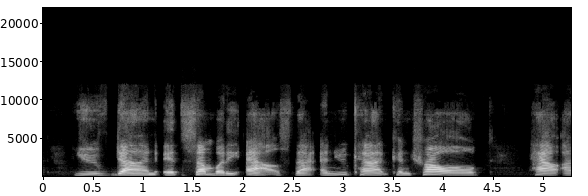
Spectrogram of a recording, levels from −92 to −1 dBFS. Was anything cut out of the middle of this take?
no; 0 cuts

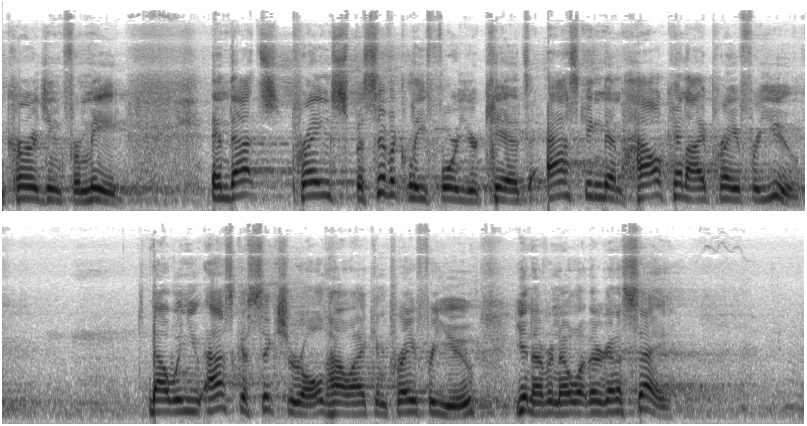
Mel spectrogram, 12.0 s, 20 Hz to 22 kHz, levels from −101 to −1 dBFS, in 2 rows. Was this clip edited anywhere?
no; 0 cuts

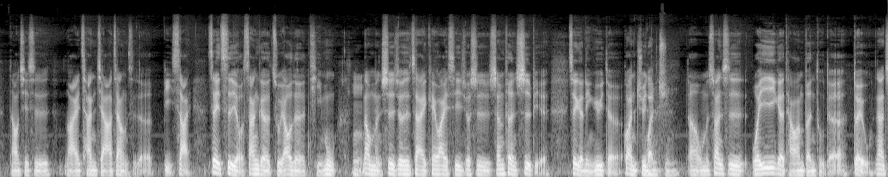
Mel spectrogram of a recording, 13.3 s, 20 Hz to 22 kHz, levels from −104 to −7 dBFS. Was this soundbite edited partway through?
no; 0 cuts

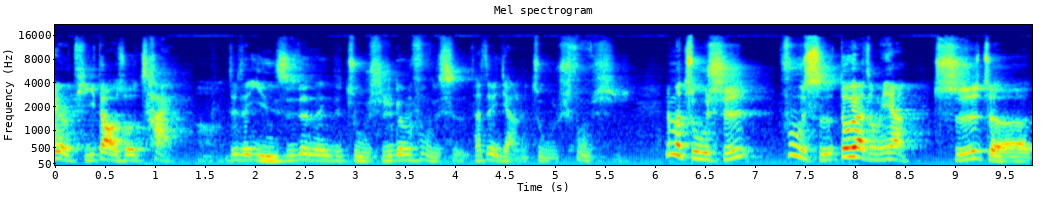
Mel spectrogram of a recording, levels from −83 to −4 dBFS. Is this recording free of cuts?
no; 4 cuts; at 1.4 s, 5.8 s, 7.2 s, 8.8 s

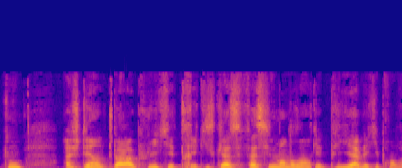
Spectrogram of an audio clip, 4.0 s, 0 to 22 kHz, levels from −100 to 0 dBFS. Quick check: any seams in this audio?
yes; 3 cuts; at 1.1 s, 1.9 s, 3.1 s

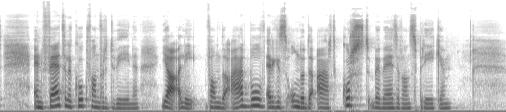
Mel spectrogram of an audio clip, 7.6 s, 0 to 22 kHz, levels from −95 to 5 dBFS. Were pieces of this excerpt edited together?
yes; 2 cuts; at 1.5 s, 3.9 s

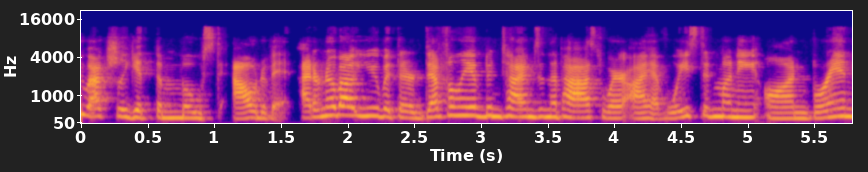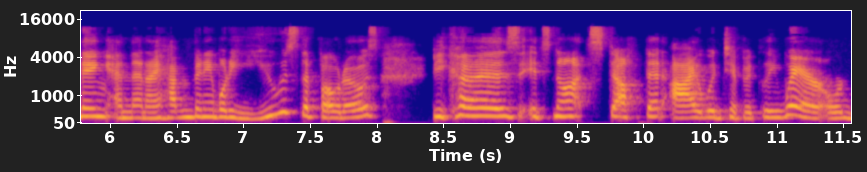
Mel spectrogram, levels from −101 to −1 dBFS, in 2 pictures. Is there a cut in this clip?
no; 0 cuts

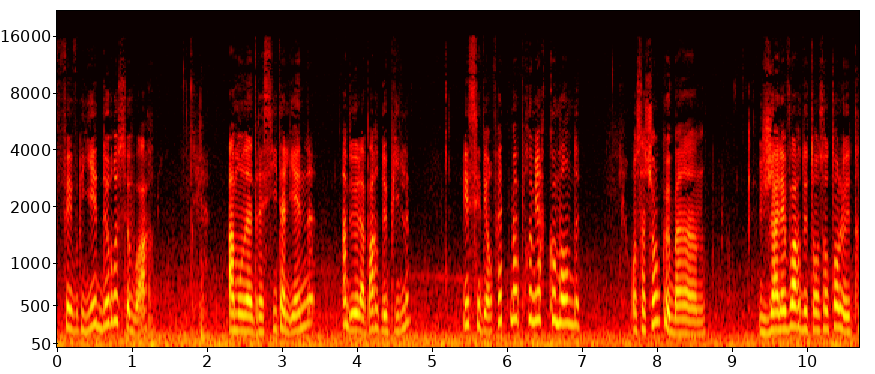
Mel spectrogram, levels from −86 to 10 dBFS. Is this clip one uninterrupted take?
no; 2 cuts; at 3.9 s, 9.3 s

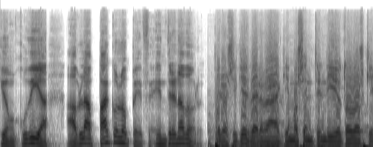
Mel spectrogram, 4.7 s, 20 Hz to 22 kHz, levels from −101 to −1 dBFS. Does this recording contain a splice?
yes; 1 cut; at 3.5 s

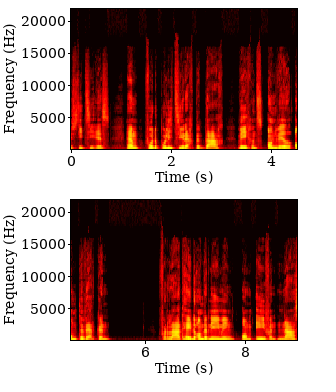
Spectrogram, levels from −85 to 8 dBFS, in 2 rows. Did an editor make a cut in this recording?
no; 0 cuts

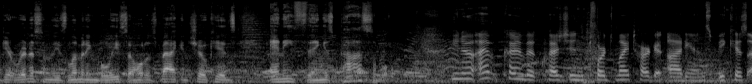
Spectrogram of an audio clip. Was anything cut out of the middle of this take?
no; 0 cuts

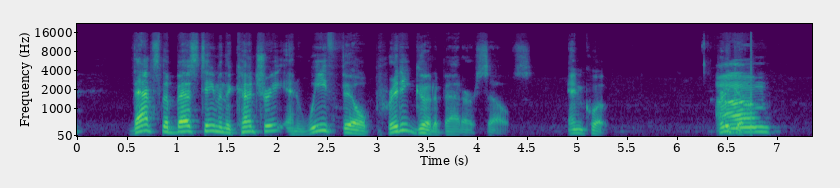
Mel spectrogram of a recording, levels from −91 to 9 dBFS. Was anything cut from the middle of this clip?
no; 0 cuts

